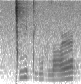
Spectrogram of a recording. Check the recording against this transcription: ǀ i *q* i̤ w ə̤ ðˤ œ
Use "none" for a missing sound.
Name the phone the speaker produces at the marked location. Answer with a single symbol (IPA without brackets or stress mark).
t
